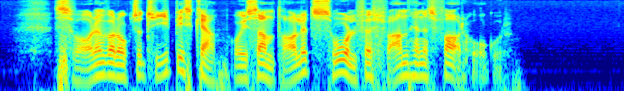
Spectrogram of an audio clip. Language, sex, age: Swedish, male, 19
